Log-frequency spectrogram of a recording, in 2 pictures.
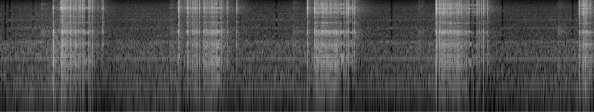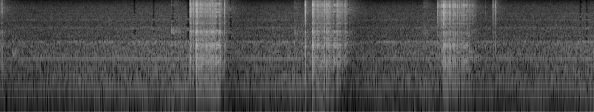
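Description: A welder crackles and buzzes in short, repeated bursts.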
